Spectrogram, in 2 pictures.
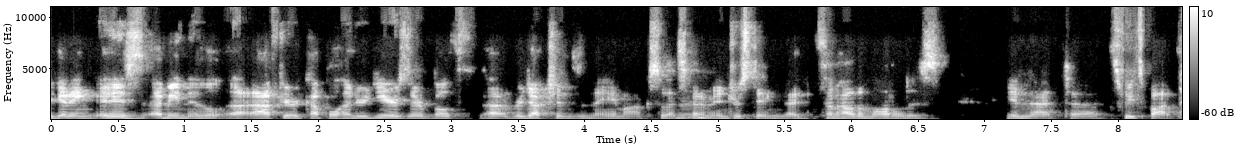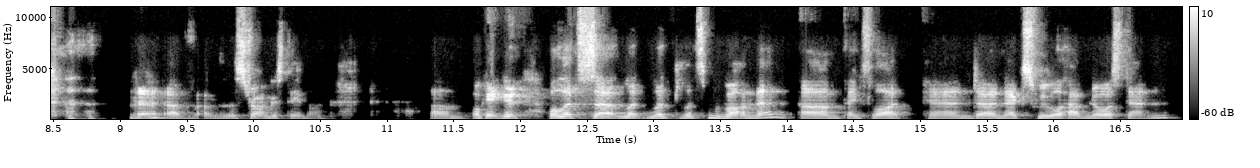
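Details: Adult male speaker; normal speech.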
